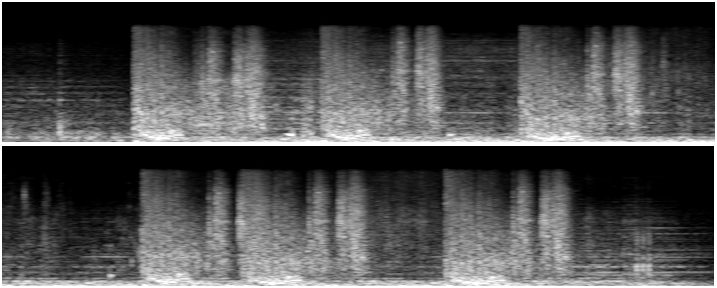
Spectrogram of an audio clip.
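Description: A gun fires bursts of loud shots that echo.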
